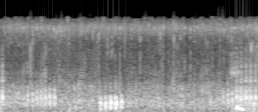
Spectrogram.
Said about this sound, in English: Some underwater sounds of fish. Damselfish. Oh, hear them? Mm-hmm. Oh, yes. That's really great. They're like little birds.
